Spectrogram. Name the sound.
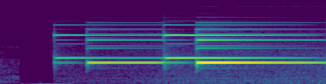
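doorbell ringing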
